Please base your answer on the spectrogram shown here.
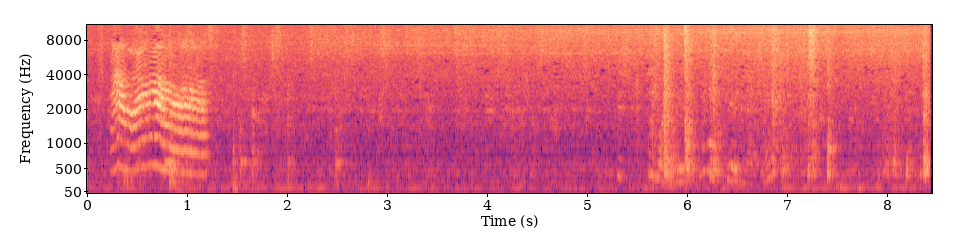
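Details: Mother cat and kitten play fighting; a drawn-out wavering meow with strong harmonics opens, then scuffling and soft bumps from the tussle over a constant low hum.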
